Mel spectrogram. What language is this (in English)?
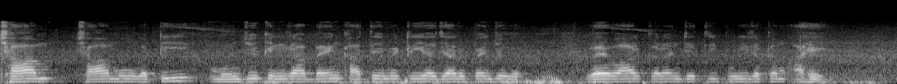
Sindhi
